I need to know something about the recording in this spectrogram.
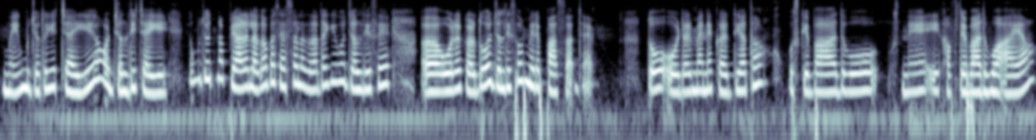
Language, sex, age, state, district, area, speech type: Urdu, female, 18-30, Uttar Pradesh, Ghaziabad, rural, spontaneous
